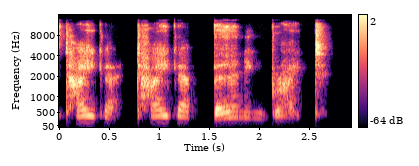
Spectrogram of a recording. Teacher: the first syllable is stressed and then unstressed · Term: trochaic tetrameter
